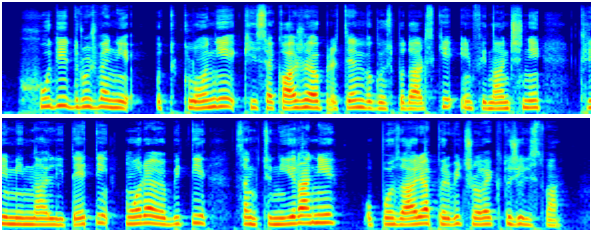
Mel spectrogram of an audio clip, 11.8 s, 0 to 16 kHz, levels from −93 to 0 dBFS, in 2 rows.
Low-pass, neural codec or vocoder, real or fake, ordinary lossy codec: 14.4 kHz; vocoder, 44.1 kHz, 128 mel bands, Pupu-Vocoder; fake; none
